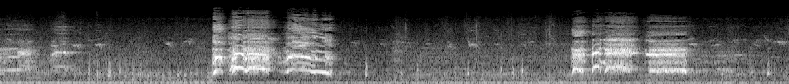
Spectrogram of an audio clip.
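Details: Two loud cock-a-doodle-doo crows from a domestic rooster, each about two seconds with broken syllables and a sustained final note, with faint clucking and rustle between them.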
